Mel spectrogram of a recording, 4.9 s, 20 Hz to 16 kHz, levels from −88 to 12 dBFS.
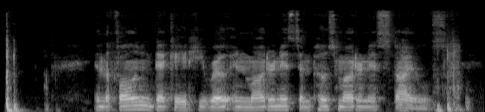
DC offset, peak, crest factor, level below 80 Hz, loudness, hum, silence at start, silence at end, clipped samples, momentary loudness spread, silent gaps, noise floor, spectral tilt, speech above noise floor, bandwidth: under 0.1%; -4 dBFS; 20 dB; -40 dBFS; -23 LUFS; none; 0.05 s; 0.15 s; under 0.1%; 11 LU; none; -50 dBFS; -7 dB/octave; 28 dB; 11.5 kHz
